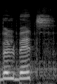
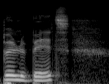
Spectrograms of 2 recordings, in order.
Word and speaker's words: Velvet: Et oui, je dis Red Velvet parce que je le dis en version coréenne, parce que le V n'existe pas en coréen, donc ils disent Velvet.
